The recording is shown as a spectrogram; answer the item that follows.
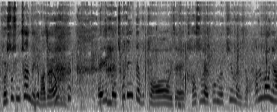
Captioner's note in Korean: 웃음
